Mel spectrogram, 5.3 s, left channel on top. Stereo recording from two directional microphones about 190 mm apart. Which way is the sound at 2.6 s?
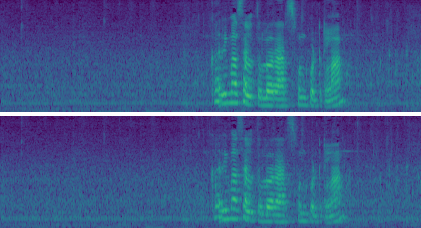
60° left (ahead or behind).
